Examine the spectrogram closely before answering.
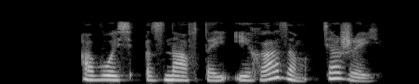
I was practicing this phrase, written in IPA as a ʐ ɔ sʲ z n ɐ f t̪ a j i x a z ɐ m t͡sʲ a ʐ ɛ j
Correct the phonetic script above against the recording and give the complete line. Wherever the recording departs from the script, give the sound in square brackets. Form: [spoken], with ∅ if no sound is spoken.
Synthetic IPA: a [v] ɔ sʲ z n [a] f t̪ [ɐ] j i [ɣ] a z ɐ m t͡sʲ a ʐ ɛ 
